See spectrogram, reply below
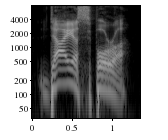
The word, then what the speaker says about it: diaspora: Diaspora. That's how I say it. Thank you for the pronunciation correction.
